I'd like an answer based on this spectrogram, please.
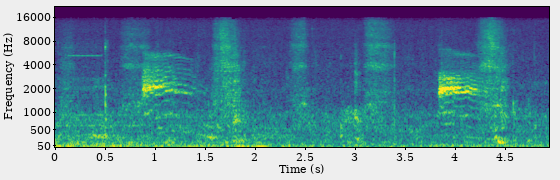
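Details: House cat that wants to go back outside soon after being let into the living room. Two short, quiet meows come near the first and fourth seconds, with soft rustling in a quiet room.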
